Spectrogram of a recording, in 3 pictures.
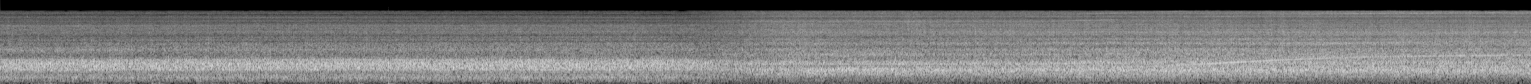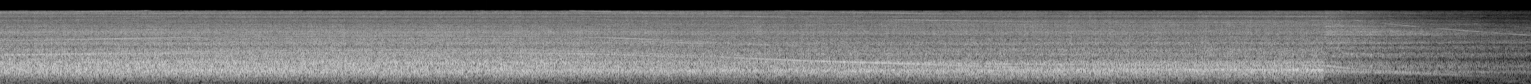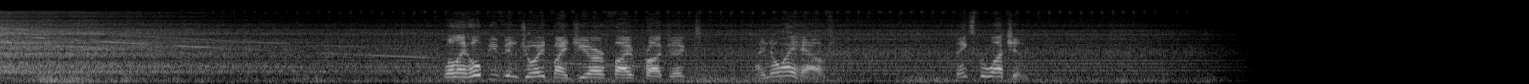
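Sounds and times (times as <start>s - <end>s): gas turbine whining: 0.0s - 43.2s.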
